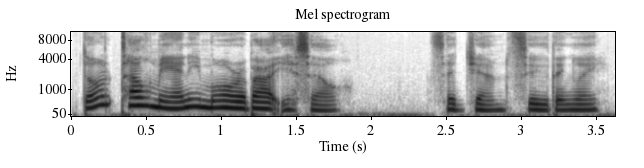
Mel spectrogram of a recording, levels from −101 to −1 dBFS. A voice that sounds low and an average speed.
No: high, 210 Hz; average, 165 wpm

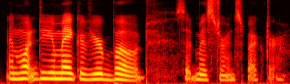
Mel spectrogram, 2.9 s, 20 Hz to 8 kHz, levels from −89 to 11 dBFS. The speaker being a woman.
Yes: female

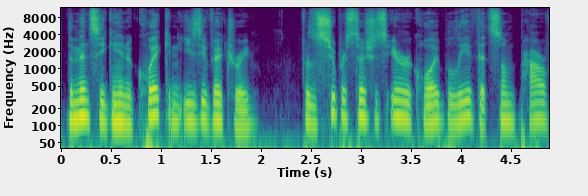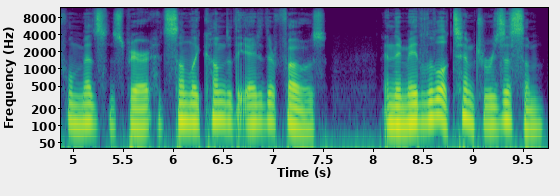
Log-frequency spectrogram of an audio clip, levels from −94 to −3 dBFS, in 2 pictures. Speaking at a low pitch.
Yes: low, 115 Hz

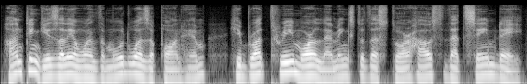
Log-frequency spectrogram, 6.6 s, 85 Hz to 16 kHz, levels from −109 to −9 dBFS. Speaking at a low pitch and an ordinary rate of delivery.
Yes: low, 130 Hz; average, 180 wpm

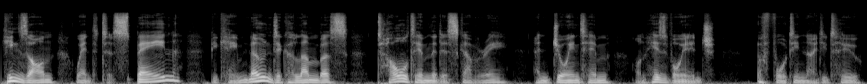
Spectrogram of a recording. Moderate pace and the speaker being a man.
Yes: average, 150 wpm; male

